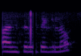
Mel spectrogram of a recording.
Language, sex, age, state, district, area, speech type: Urdu, female, 18-30, Uttar Pradesh, Gautam Buddha Nagar, rural, conversation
